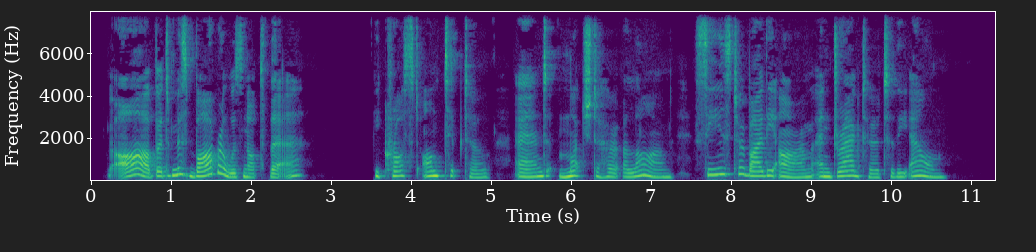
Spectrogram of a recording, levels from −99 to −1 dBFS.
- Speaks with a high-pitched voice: Yes, high, 210 Hz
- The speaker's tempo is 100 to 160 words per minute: Yes, average, 150 wpm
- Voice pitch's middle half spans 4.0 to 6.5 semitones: Yes, average, 4.6 semitones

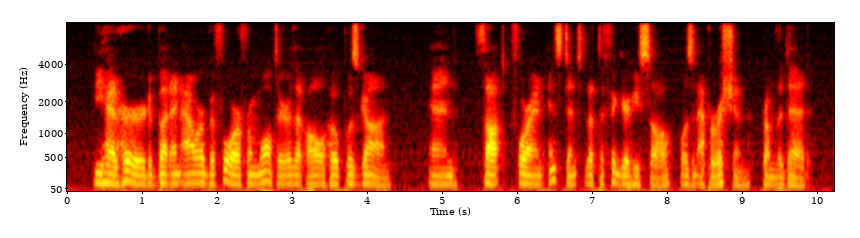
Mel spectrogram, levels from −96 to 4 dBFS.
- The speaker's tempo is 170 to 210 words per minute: Yes, average, 175 wpm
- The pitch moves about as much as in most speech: No, narrow, 1.6 semitones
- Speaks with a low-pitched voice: Yes, low, 110 Hz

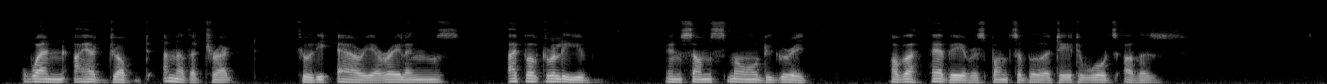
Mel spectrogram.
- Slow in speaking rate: Yes, slow, 105 wpm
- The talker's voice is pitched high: No, low, 110 Hz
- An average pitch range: No, narrow, 2.2 semitones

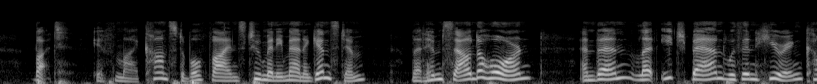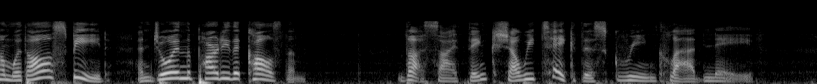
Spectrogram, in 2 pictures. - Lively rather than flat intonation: Yes, wide, 6.9 semitones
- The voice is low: No, high, 225 Hz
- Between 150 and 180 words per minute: Yes, average, 160 wpm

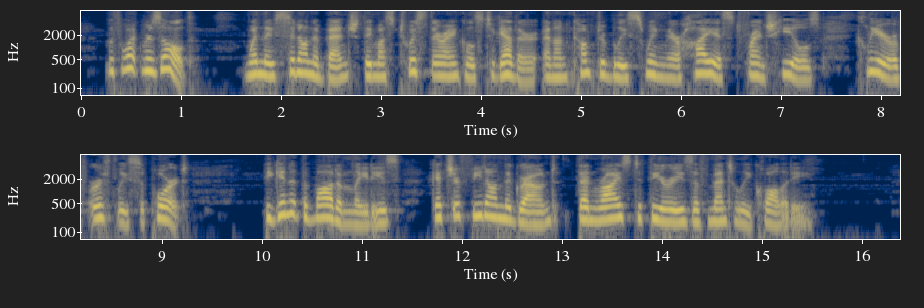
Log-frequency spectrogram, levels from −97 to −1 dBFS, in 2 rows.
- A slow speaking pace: No, average, 165 wpm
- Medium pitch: No, high, 205 Hz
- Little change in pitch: No, average, 4.4 semitones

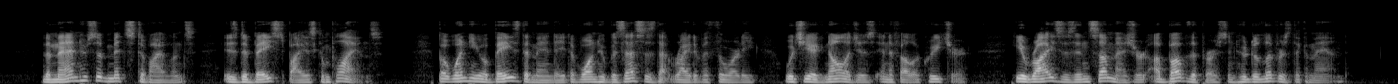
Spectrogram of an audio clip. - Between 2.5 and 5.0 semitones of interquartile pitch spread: Yes, average, 4.0 semitones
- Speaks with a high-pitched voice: No, low, 115 Hz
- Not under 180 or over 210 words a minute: Yes, average, 190 wpm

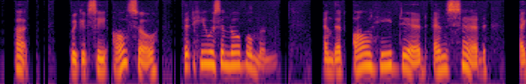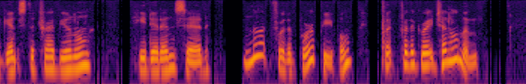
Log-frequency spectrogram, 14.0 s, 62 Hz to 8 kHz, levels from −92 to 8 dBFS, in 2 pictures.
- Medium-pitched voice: Yes, medium, 155 Hz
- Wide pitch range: Yes, wide, 6.3 semitones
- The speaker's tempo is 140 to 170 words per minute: Yes, average, 150 wpm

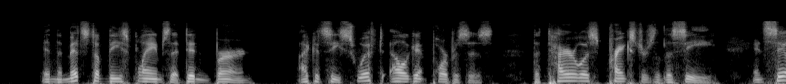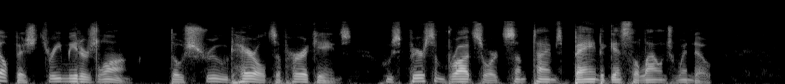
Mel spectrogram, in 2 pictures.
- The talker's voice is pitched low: Yes, low, 115 Hz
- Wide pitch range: No, average, 4.5 semitones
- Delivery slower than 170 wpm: Yes, average, 155 wpm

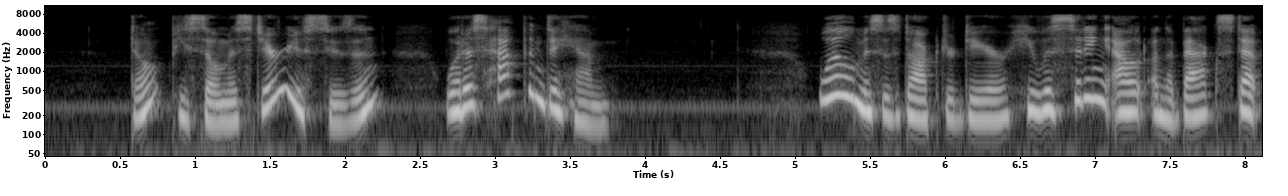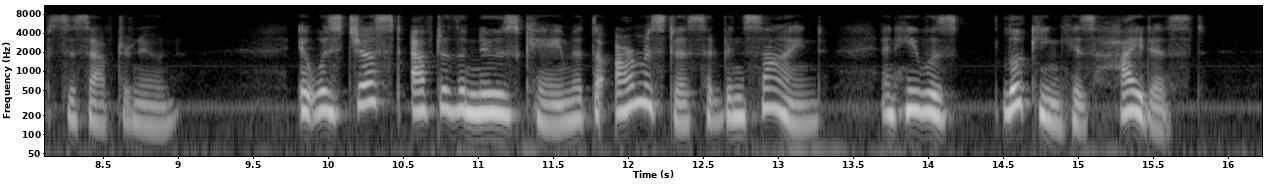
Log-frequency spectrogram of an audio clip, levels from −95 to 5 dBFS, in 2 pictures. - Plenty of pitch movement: Yes, wide, 6.7 semitones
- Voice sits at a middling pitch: No, high, 220 Hz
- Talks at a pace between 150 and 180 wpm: Yes, average, 160 wpm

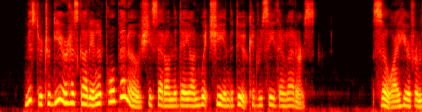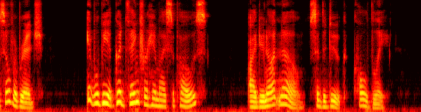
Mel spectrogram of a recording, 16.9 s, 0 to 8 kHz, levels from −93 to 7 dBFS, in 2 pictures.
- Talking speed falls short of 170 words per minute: Yes, average, 160 wpm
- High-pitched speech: No, medium, 180 Hz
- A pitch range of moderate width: No, wide, 6.1 semitones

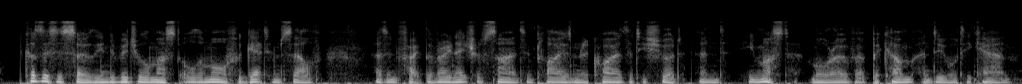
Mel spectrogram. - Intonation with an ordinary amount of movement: No, narrow, 1.9 semitones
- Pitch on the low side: Yes, low, 100 Hz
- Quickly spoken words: Yes, fast, 215 wpm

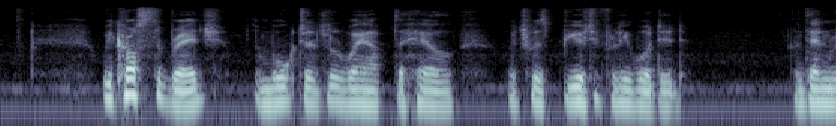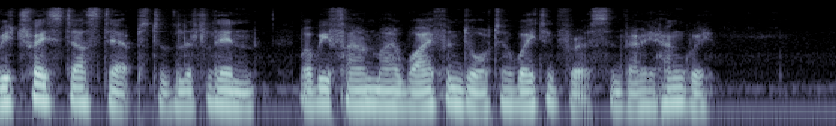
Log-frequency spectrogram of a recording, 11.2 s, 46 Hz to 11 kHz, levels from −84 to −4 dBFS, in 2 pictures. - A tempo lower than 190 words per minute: No, average, 200 wpm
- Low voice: Yes, low, 115 Hz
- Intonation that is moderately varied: No, narrow, 2.0 semitones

